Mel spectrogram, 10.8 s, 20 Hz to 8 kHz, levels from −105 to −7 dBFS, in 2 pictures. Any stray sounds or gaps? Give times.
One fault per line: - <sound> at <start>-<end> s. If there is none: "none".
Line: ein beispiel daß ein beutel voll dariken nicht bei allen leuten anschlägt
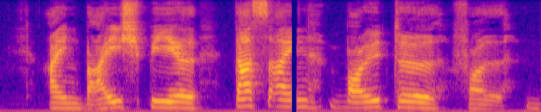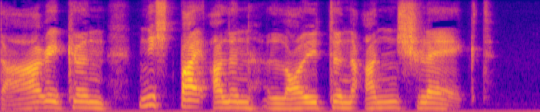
- dropout at 2.9-3.0 s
